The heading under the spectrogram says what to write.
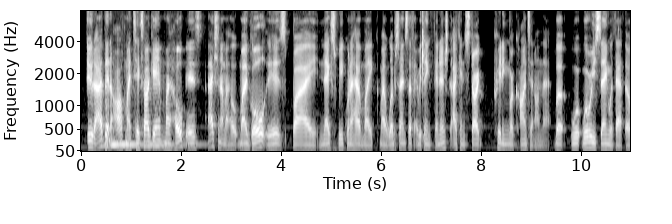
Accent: Kansas, United States; growing up in Kansas

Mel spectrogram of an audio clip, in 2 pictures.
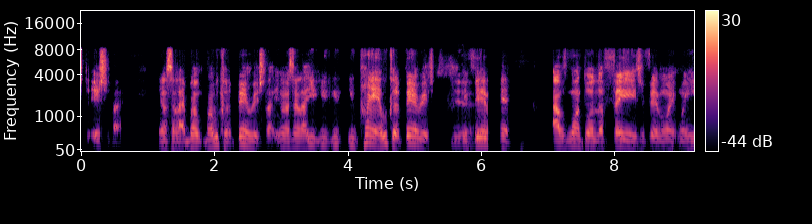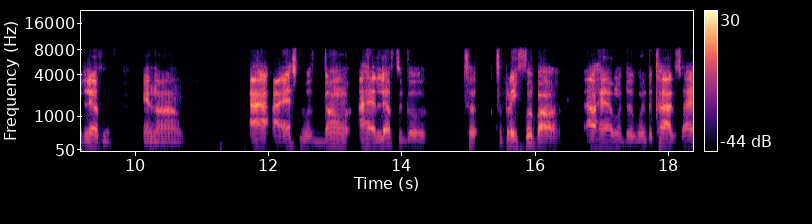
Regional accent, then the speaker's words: Birmingham, Alabama, United States; I'm from Birmingham

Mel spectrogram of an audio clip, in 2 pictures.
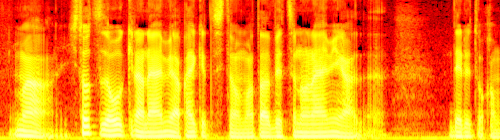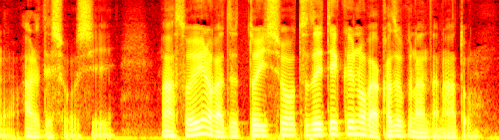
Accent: Aichi, Japan; 愛知県生まれってことなので、まあ出身同じなんで

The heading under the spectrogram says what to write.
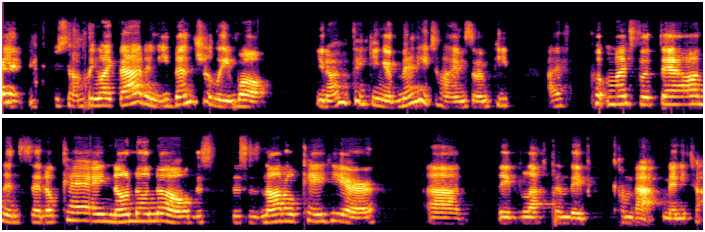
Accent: Japan; I grew up in Japan

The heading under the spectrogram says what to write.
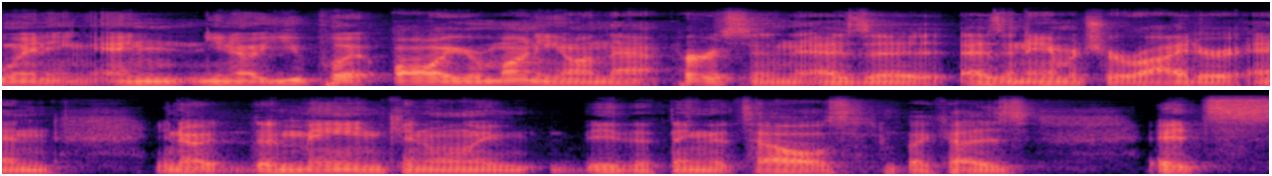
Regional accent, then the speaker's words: Sarasota, Florida, United States; we grew up in Sarasota, Florida.

